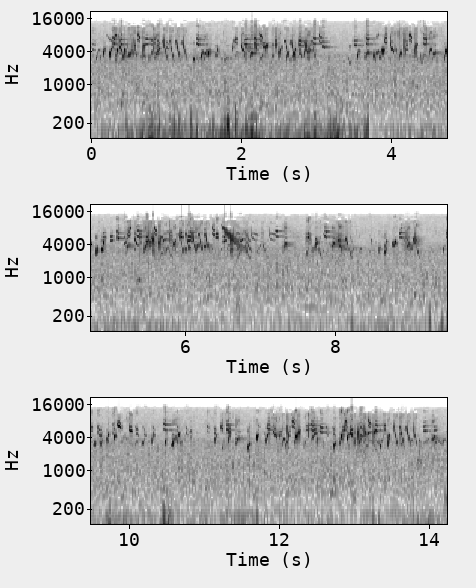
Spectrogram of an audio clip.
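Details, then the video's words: Long, lively goldfinch song made of repeated bursts of high, tinkling twitters separated by tiny gaps, with low rumble early on. "Magical Goldfinch Songs"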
